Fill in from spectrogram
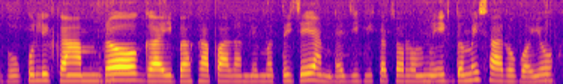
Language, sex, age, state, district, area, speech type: Nepali, female, 30-45, West Bengal, Kalimpong, rural, spontaneous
